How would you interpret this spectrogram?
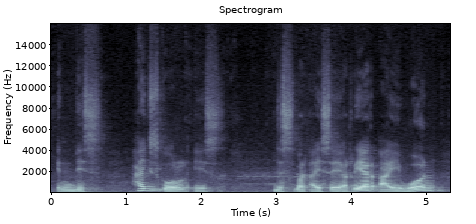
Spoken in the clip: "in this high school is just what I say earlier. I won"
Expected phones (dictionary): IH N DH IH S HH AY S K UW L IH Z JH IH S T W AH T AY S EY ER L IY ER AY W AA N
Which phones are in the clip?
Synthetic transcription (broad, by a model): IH N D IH S HH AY S K UW L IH S JH IH S T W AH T AY S EY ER IY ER AY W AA N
